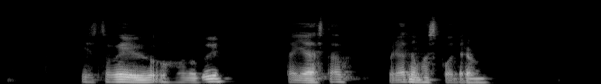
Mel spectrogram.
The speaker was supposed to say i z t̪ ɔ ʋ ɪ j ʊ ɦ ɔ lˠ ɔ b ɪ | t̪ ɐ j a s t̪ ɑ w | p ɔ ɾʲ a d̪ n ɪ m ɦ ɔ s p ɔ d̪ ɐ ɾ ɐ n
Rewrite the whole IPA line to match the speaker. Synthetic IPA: i z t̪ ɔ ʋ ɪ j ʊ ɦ ɔ lˠ ɔ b ɪ | t̪ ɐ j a s t̪ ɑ w | p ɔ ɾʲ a d̪ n ɪ m ɦ ɔ s p ɔ d̪ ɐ ɾ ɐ m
